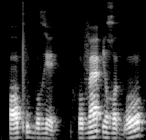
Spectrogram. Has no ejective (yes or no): no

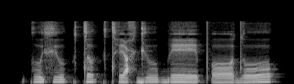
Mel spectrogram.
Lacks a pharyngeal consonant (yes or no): no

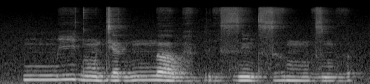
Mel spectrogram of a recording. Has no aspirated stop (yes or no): yes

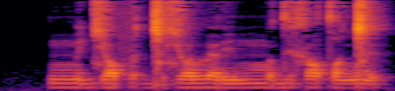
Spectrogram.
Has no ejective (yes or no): yes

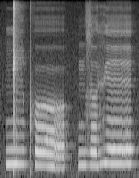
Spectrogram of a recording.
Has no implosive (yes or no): yes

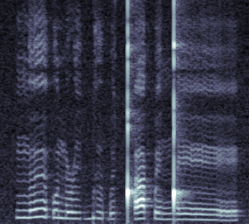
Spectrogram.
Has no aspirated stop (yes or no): yes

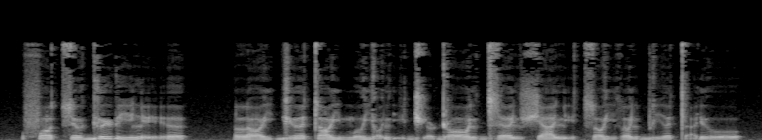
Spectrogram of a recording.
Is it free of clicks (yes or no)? yes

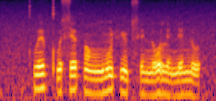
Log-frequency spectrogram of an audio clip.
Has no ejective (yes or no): no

